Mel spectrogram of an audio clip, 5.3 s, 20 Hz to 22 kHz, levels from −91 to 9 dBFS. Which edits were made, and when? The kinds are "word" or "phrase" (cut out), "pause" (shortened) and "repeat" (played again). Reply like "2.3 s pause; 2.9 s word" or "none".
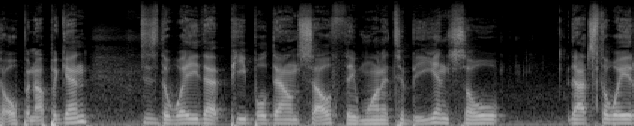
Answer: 1.2 s phrase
